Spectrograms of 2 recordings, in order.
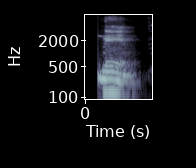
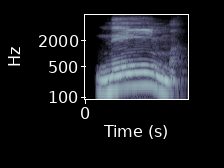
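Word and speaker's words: name: அதே நீங்க எல்லாம் சொன்னா நேம் உண்டு, பட் அதன்படி பார்த்தா நெய்ம், நெய்ம் அதான் இந்த ரைட்டான ப்ரொனன்சியேஷன்.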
